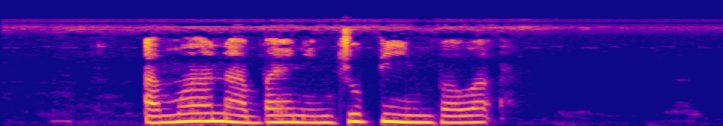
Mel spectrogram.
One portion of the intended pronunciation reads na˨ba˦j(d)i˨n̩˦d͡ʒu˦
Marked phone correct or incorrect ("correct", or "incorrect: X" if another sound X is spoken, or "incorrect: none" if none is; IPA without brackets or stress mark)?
incorrect: n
